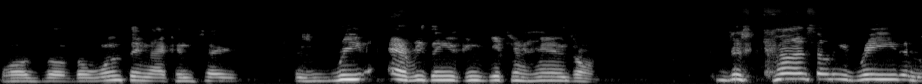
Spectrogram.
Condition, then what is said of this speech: Cerebral palsy. I know there's software, speaking software, to help me write, but for some reason my speech pattern can't go as fast as my thoughts, if that makes sense.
